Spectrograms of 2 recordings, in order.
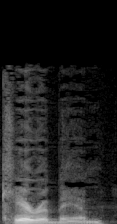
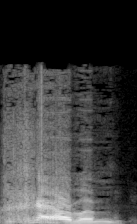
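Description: First: It is said plainly, without guttural sounds. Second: It is said with harsh guttural throat sounds. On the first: "It's pronounced cherubim" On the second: "they had so many guttural sounds"

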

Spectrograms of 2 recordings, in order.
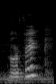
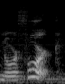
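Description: First: It is said the way Virginia locals say it. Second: It is said the way Nebraska locals say it. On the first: This is the local name of the Virginia town. "One says Norfolk, that's Virginia" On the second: This is the local name of the Nebraska town. "one says Norfolk, that's Nebraska"

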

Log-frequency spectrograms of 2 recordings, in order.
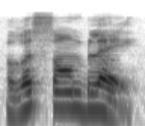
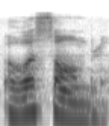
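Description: First: The word ends with an 'ay' vowel sound. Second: The final e is silent. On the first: The speaker calls it wrong. "If you put ressembler, you have an accent" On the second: The speaker calls it right. "If you don't have the accent, it's ressemble"

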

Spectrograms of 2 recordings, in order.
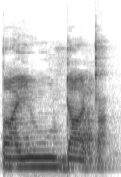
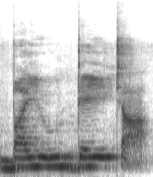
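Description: First: The third syllable has an 'ah' vowel. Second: The third syllable has an 'ay' vowel. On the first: The speaker calls it wrong. "আমরা বলি বায়োডাটা" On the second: The speaker calls it right. "Sound হবে বায়োডেটা"

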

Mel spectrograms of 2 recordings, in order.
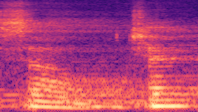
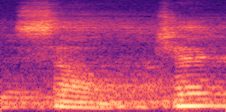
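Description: First: The middle frequencies are boosted. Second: The high frequencies are boosted. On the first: "maglagay tayo ng mid" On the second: "yung pang 11 to 15, yun ang Twitter natin"

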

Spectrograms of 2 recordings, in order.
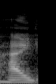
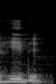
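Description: First: The word is said with an English-style pronunciation. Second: The word is said with a Portuguese-style pronunciation. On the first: The speaker calls it wrong. "Eu pensei que era" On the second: The speaker calls it right. "Essa é a pronúncia em português"

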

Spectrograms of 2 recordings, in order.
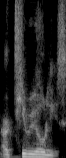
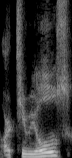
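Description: First: It is pronounced in the Latin way. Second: It is pronounced in the American way. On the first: "the correct Latin pronunciation" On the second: "in the US, they tend to pronounce them"

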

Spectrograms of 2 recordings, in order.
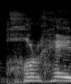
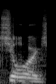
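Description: First: The name is not said like English George. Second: The name is said like English George. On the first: The speaker calls it right. "It's Jorge" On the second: The speaker calls it wrong. "It's not George, you idiot"

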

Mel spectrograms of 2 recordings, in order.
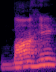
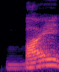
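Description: First: The word has a clear h sound. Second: The word has no h sound. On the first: The speaker calls it right. "ਬਾਹੇ ਕਹਿਣਾ ਆ" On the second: The speaker calls it wrong. "ਬਾਏ ਨਹੀਂ ਕਹਿਣਾ"

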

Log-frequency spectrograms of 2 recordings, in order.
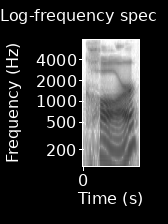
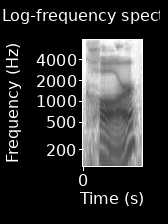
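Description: First: The r sound is pronounced. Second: The same.

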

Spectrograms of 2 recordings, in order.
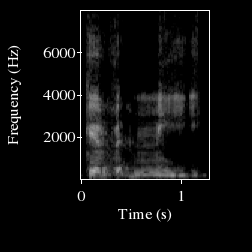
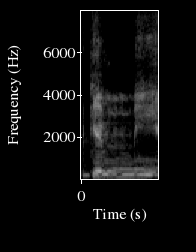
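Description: First: The v sound is clearly pronounced. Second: The v sound merges into the m. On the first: "instead of give me" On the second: "the V here, it's actually merged into M"

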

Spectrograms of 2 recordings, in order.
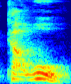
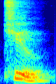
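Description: First: The word is said with a w sound. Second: The word is said with no w sound. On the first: The speaker calls it wrong. "เราไม่อ่านว่าทะวู" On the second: The speaker calls it right. "เราอ่านตามตัวเสียง"

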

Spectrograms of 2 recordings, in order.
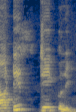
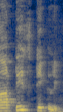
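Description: Both takes have the same delivery.

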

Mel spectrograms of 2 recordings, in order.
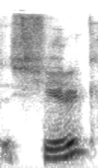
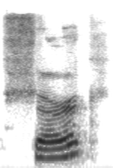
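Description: First: The word is pronounced the Arabic way. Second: The word sounds like the English word shirk. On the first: The speaker calls it right. "The pronunciation is Sirk" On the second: The speaker calls it wrong. "not Shirk, as the English word shirk"

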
